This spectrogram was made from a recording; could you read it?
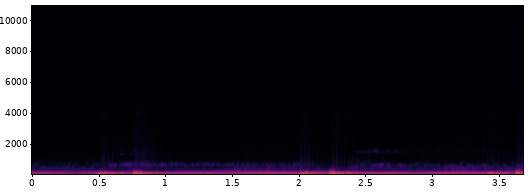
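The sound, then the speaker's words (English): A heartbeat thumping in a steady lub-dub rhythm, three double beats over a continuous low, muffled hum, with no voices. “The first music I ever heard was my mother's heartbeat.”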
